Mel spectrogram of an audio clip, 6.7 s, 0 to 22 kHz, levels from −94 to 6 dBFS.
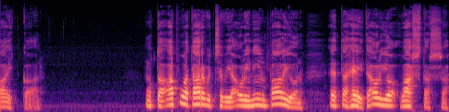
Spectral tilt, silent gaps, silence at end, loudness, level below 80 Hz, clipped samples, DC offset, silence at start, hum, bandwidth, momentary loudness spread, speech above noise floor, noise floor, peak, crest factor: -7 dB/octave; none; 0 s; -14 LUFS; -58 dBFS; under 0.1%; under 0.1%; 0 s; none; 16 kHz; 14 LU; 45 dB; -59 dBFS; 0 dBFS; 16 dB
